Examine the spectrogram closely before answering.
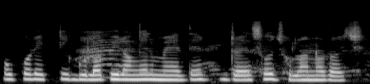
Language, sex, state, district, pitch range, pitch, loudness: Bengali, female, Tripura, West Tripura, 210-230 Hz, 225 Hz, -15 LUFS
